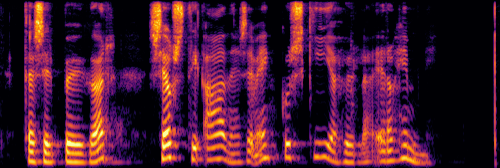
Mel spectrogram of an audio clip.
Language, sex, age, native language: Icelandic, female, 40-49, Icelandic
